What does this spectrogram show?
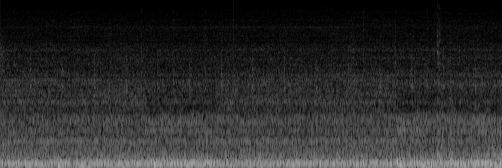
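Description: A car's engine running, heard from inside the cabin as a steady low hum with no change in pitch.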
